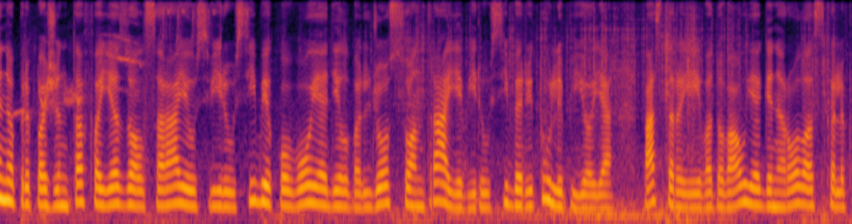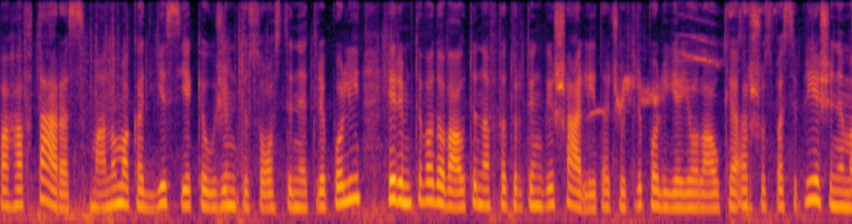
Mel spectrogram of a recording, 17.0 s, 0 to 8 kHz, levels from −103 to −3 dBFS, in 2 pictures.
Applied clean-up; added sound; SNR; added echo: none; Bird + Vehicle; 17 dB; none.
